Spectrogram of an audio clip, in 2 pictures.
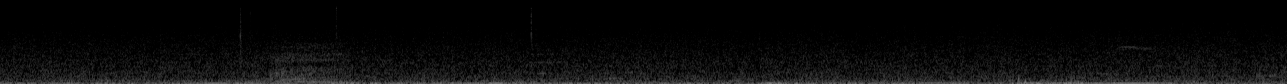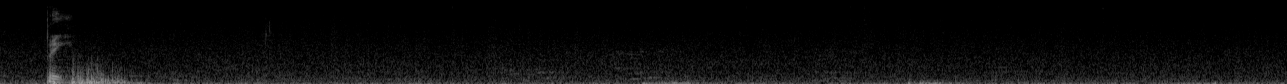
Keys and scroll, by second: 4.3 ctrl+x, 9.6 ctrl+s, 10.2 alt+Tab, 13.9 alt+Tab.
